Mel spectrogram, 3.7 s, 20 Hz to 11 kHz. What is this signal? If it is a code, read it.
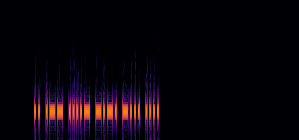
Morse code, heard as a keyed tone, about 46 wpm, 700 Hz. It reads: IW4CBH
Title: DXCC-100 Call Signs - 6 Characters - 50wpm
